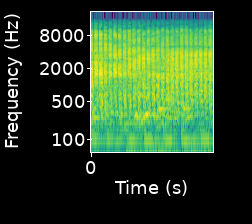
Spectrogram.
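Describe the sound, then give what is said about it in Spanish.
Spirit box radio static sweeping in rapid, evenly chopped bursts, roughly ten pulses a second, loud, a harsh hiss that stutters steadily throughout with no voices, used to search for ghosts in a room of a house. “BUSCAMOS FANTASMAS CON UN SPIRIT BOX”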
